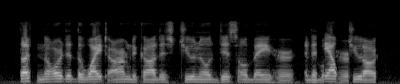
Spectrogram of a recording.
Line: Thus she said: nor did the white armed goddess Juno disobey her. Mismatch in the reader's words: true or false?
true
